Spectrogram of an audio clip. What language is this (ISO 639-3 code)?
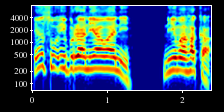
hau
